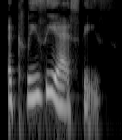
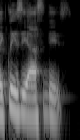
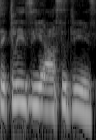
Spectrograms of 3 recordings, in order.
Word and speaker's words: Ecclesiastes: It is Ecclesiastes. It's not Ecclesiastes. There's no cities. It's Ecclesiastes.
